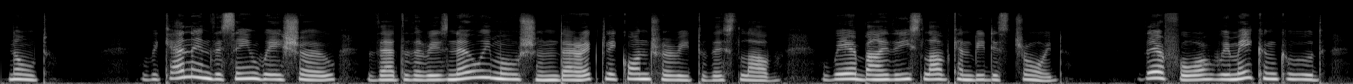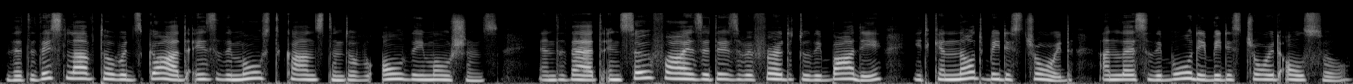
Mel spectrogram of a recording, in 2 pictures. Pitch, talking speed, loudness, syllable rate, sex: 225 Hz, 135 wpm, -18 LUFS, 3.9 syllables/s, female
